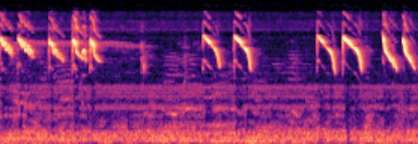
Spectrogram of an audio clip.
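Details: Buxtoni oriental white-eye, harsh-voiced singer used to provoke song in other birds. Clusters of high, steeply falling chirps and one long thin whistle, then spaced pairs of notes after a short gap.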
